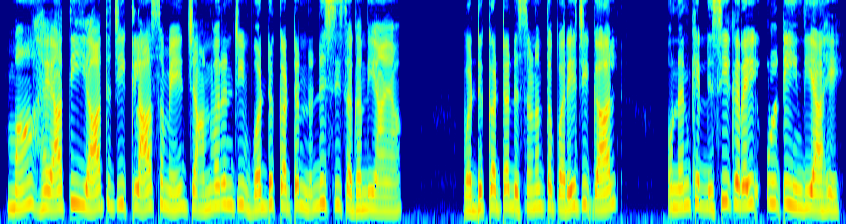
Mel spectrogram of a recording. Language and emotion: Sindhi, disgusted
